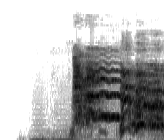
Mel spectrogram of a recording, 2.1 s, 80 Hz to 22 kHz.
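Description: A Chippiparai puppy about 45 days old barking: a couple of high-pitched, drawn-out yelping barks starting about half a second in.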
